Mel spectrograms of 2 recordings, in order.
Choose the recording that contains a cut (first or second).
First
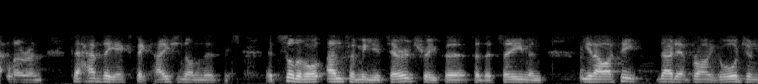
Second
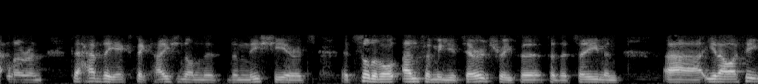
first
